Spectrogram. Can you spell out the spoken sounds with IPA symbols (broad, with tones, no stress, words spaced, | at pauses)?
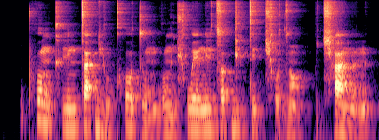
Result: pʰo˥˧ŋkʰi˧n t̪a˦t̚bju˨˩kʰo˥˧ t̪u˨˩mbo˧ŋ t͡ɕʰwe˦n̪i˦d͡zɔ˦t̚ ɡi˦ʔt̪i˦ʔt͡ɕʰo˨˩d͡zɔ̃˦k̚ | t͡ɕʰa˥˧n̪ə˨˦n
